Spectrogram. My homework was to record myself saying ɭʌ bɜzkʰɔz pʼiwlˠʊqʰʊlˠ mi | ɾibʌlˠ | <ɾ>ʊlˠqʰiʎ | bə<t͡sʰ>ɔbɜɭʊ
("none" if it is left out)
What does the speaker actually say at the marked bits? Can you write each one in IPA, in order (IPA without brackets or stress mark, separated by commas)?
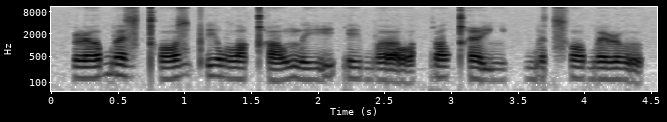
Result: ɾ, t͡sʰ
